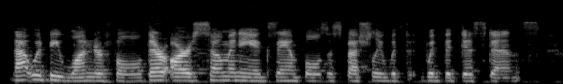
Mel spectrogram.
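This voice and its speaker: Loud and bright with a sharp tone, a woman speaks at a moderate pace with ordinary pitch variation. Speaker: interviewer. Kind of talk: interview.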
